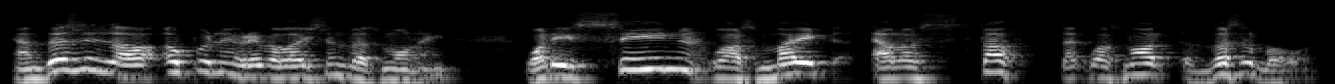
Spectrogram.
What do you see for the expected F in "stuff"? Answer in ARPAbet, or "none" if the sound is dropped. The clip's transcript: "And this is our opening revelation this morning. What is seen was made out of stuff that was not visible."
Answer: F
